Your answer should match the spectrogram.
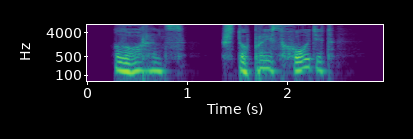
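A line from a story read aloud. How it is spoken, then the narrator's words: Trembling voice question. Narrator (Russian): дрогнувшим голосом спрашивает Диана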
